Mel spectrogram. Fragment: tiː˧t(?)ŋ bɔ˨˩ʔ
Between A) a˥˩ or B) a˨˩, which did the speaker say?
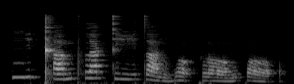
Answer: B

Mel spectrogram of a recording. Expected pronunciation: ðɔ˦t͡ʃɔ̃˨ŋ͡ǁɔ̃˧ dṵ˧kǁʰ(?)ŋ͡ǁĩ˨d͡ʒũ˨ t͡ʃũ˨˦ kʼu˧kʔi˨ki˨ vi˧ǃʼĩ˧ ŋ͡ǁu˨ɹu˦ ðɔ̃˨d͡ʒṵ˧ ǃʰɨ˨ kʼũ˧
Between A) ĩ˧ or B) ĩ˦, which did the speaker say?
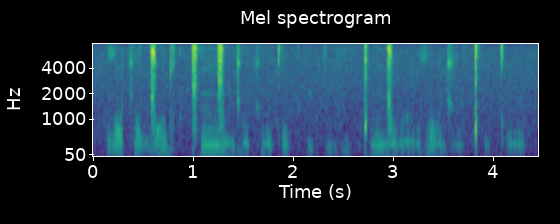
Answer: B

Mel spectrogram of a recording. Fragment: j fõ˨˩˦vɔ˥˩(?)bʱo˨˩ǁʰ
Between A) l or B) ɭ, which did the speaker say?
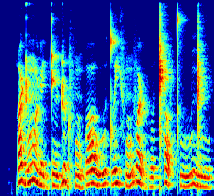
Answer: B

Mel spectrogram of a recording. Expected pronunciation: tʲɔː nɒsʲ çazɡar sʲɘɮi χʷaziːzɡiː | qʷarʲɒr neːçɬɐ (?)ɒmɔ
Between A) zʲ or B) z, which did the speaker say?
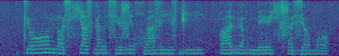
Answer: A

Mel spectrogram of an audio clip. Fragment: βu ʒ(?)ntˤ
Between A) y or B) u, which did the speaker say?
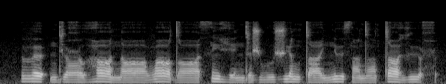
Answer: A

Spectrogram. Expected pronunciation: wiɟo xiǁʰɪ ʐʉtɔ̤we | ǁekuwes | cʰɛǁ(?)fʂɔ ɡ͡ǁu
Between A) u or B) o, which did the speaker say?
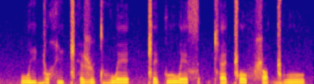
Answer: B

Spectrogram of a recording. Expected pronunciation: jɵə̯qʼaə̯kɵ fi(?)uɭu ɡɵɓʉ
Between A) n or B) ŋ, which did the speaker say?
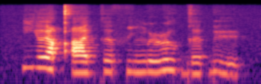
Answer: B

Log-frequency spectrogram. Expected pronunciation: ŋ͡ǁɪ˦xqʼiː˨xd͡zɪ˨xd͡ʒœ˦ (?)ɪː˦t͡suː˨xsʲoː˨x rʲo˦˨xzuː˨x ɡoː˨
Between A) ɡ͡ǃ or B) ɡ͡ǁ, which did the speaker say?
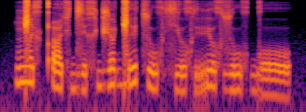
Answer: B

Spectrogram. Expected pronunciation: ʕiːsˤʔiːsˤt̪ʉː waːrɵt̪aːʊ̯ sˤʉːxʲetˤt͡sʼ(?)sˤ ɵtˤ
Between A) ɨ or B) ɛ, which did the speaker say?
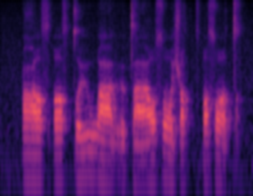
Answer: A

